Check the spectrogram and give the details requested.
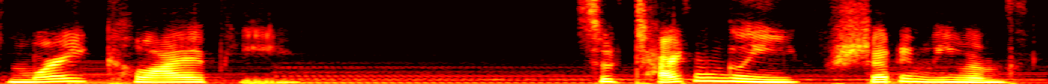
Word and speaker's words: Mori Calliope: How do you pronounce her full name? Mori Calliope. Right? No, it's Mori Calliope.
